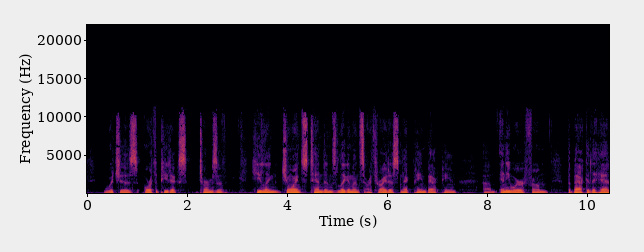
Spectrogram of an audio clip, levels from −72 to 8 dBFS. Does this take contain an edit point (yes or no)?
no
